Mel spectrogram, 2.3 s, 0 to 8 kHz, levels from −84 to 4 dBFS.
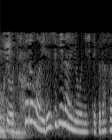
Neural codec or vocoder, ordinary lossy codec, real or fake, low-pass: none; AAC, 16 kbps; real; 7.2 kHz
